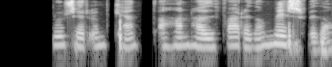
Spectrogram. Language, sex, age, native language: Icelandic, female, 50-59, Icelandic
